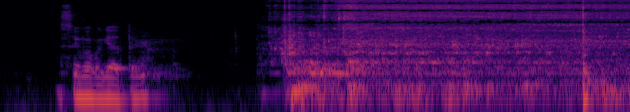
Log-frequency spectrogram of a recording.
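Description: A thrift-store-repaired toilet runs a full flush after someone speaks briefly, a loud rushing swirl of water that follows a click and continues steadily to the end.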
